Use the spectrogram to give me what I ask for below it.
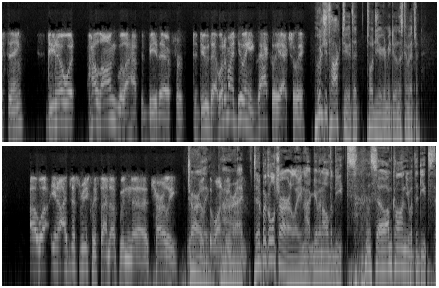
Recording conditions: phone line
